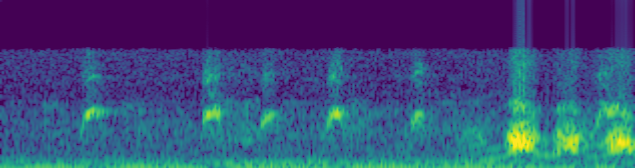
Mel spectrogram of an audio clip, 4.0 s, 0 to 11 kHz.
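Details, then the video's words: Rottweiler with a red stud collar charging back and forth along a fence, barking and growling; soft, evenly spaced yips followed by three loud, harsh barks in quick succession at the close. "Insane Rottweiler 2 Running In Circles Jumping On Fence big dog barking growling runs back and forth"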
